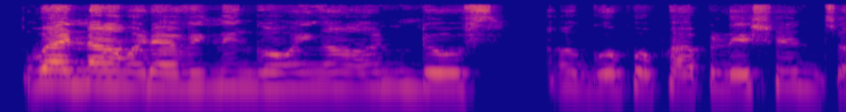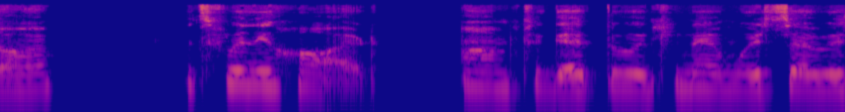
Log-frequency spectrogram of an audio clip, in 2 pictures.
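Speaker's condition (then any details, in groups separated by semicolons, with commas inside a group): Cerebral palsy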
